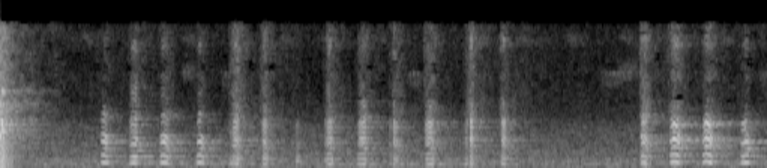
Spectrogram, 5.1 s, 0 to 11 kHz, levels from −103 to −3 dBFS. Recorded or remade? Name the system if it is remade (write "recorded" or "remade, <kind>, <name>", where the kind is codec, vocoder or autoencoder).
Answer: recorded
